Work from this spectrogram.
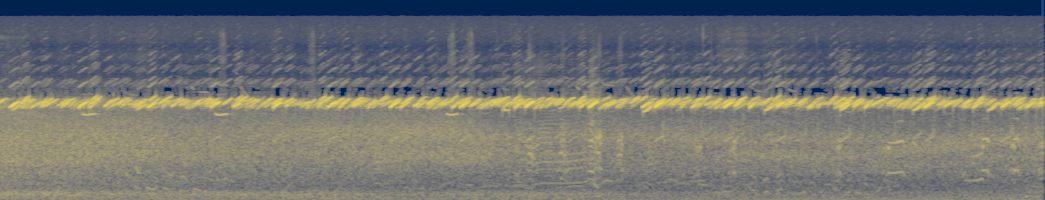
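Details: Spring peeper frogs giving mating calls at dusk at Middle Creek Wildlife Management Area, Pennsylvania, as days warm near spring: a dense chorus of high, piercing peeps overlapping continuously throughout, with faint lower sounds underneath.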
